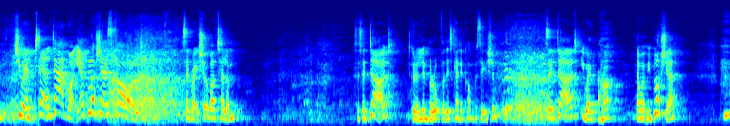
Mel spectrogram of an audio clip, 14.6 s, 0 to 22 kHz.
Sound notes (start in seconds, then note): 5.7 audience titters; 9.9 audience laughing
